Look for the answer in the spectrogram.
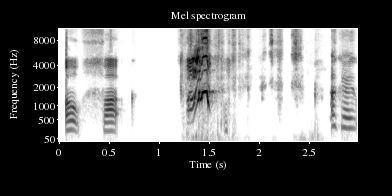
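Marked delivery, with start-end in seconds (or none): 0.1-0.8 startled curse. Real, not acted. Sees stink bug, panics.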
